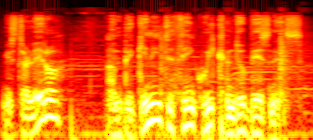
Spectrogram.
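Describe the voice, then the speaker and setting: An actor playing a calculating male drug lord in a video game cutscene, measured and smooth. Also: sits low, very animated, loud music behind the voice.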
